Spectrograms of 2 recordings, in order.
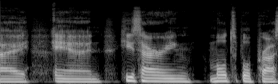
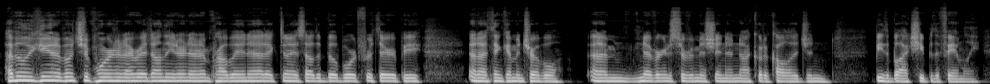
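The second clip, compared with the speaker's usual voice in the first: put-on panicked teenager; faster than usual. Teenage kid confessing to his parent in a rushed panic. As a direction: rattle it off like a scared kid. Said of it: "your teenage kid is walking in and they're like".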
